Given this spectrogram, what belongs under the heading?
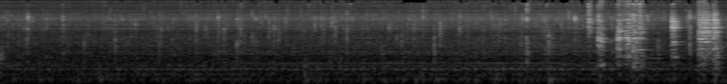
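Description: Spices with salt, sugar, turmeric and chili powder fry in a pan while being stirred, giving a soft continuous sizzle with faint scraping that swells into louder, choppy stirring bursts near the end.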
